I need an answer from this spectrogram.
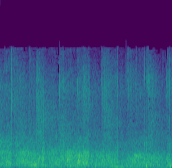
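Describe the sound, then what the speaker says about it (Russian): Applause from a church congregation: dense, steady clapping from a crowd that fills the whole short moment at an even, lively level. "аплодисменты за чудесные слова"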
